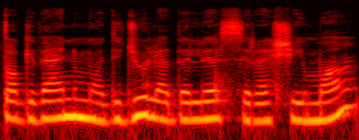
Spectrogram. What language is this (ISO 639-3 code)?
lit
